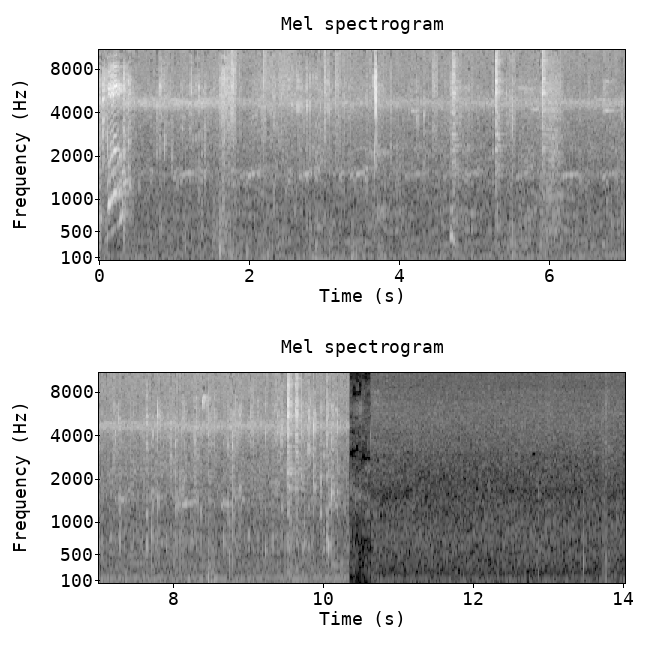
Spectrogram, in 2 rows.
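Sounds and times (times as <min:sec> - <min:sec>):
lapping and splashing water: 0:00.0 - 0:05.0, 0:05.6 - 0:10.5.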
